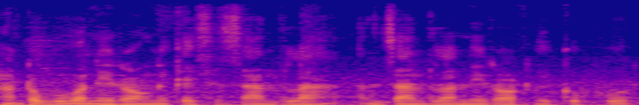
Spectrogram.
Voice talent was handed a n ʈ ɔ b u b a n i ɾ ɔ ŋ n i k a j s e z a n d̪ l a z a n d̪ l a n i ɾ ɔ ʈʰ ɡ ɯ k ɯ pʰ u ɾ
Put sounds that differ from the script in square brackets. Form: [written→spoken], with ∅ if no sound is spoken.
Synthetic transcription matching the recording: a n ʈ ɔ b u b a n i ɾ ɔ ŋ n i k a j s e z a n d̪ l a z a n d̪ l a n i ɾ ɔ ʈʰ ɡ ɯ k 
